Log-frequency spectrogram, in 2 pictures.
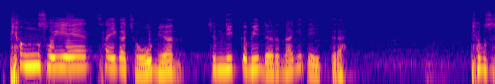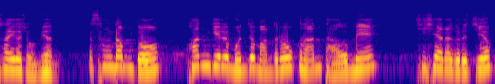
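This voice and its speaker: A middle-aged man giving a lecture to parents, lively and asking the audience to repeat phrases after him. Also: high-pitched. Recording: dull lo-fi lecture recording.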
